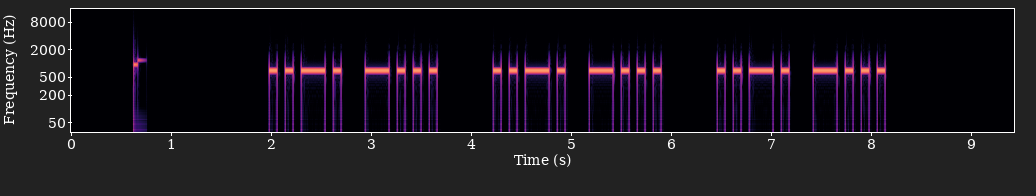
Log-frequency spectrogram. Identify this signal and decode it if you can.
Morse code, heard as a keyed tone, about 15 wpm, 700 Hz. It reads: FB FB FB
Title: Abbreviations Repeated 3x - 15wpm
